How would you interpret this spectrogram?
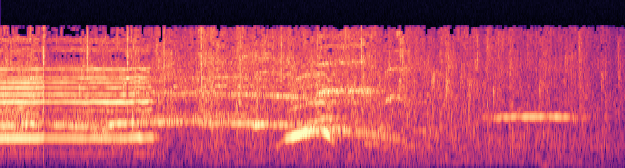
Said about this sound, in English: Up next, we have another student who's known for her shenanigans. So can we give a big round of applause to our next poet?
